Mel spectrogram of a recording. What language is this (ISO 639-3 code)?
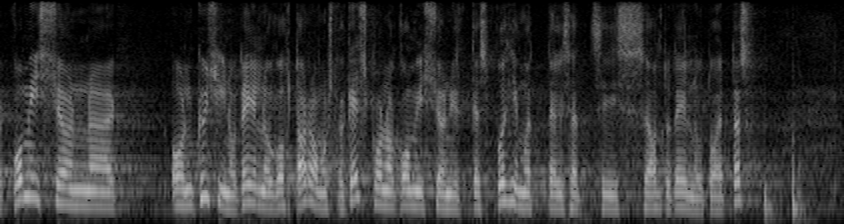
est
